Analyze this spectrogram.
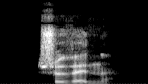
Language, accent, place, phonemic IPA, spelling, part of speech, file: French, France, Lyon, /ʃə.vɛn/, chevaine, noun, LL-Q150 (fra)-chevaine.wav
- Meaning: chub (Leuciscus cephalus, now Squalius cephalus)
